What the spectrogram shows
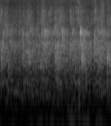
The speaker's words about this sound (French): La façon dont tu applaudis, on dirait que tu étais un médisant.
